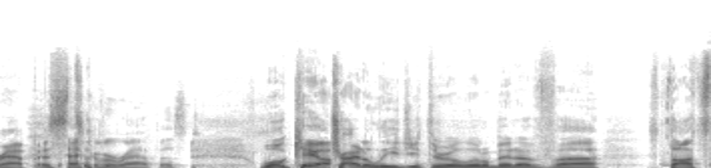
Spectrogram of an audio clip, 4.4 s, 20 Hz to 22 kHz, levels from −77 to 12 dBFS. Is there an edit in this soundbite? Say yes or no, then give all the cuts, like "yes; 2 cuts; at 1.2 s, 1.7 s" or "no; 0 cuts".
yes; 1 cut; at 2.0 s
